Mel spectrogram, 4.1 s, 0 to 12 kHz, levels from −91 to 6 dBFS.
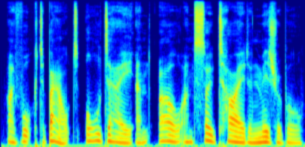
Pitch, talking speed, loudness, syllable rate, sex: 120 Hz, 150 wpm, -20 LUFS, 5.2 syllables/s, male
